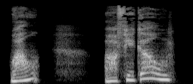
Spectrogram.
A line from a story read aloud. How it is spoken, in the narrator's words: I rasp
